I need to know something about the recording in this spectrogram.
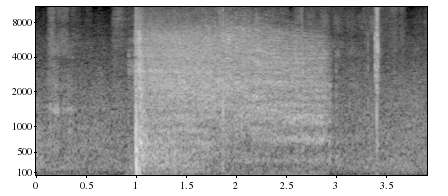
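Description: A burning flare hisses loudly, then stops.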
